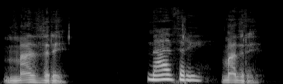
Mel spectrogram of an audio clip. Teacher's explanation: it's almost like the th in the word the in english but it's not quite as soft as that if you if you say rather than d then you're nearer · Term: spanish d sound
